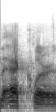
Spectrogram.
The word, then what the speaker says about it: Ekeler: Ask him, Robert, if he has other stories about covering long shots like the one he shared about Ekeler right before the beginning of the season. Did I butcher that name? – Austin Ekeler is his name.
